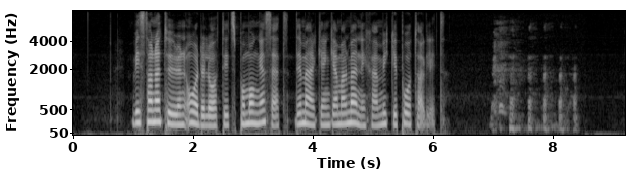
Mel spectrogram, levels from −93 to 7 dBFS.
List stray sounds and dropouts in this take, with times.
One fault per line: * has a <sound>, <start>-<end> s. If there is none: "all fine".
* has a laugh, 6.9-8.5 s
